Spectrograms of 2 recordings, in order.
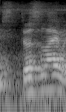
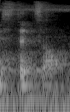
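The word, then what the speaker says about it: Stützle: Well, when he comes to America, everyone's gonna his name is going to change from Tim Stutzle, which is how you're supposed to pronounce it, to Tim Stutzel.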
